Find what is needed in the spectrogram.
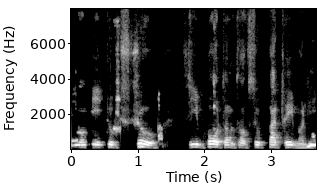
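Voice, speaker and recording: A man's pitch swings very widely. His pace stays moderate. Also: dry, close sound with no echo. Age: 80s+. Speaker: archaeologist. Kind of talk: lecture Q&A. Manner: halting.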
